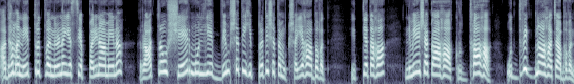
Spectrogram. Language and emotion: Sanskrit, angry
